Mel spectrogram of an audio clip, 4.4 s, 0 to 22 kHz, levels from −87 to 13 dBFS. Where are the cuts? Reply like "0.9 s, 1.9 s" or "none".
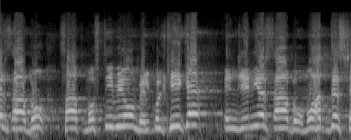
none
